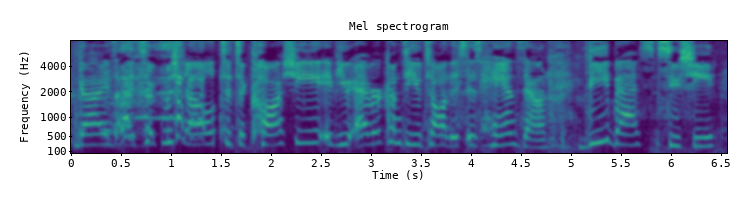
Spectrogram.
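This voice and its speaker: A young woman hosting a casual vlog, bubbly and excitable and quick to laugh. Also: high voice, slight background noise. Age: young adult. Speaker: vlogger host.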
